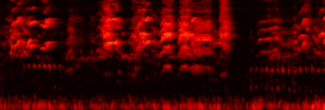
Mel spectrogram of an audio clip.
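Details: Lorikeets at a lorikeet cafe chatter together in harsh, high, screechy squawks, overlapping in a steady noisy flock chorus throughout.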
